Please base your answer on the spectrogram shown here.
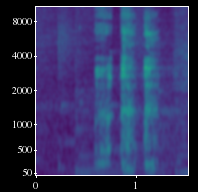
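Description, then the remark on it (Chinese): An old man gives a soft, low cough, a short throat-clearing sound in three quick, breathy bursts, fairly quiet and heard alone without talk. “微微的咳嗽了一声”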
